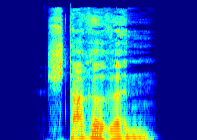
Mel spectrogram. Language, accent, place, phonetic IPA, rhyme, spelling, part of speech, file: German, Germany, Berlin, [ˈʃtaʁəʁən], -aʁəʁən, starreren, adjective, De-starreren.ogg
- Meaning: inflection of starr: 1. strong genitive masculine/neuter singular comparative degree 2. weak/mixed genitive/dative all-gender singular comparative degree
